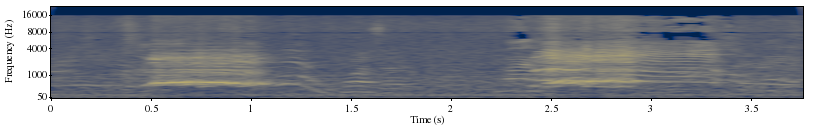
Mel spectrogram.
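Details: Angry goat protesting at being washed, giving two strong wavering bleats about two seconds apart, each rich in harmonics and slightly nasal, over a low background of handling noise.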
